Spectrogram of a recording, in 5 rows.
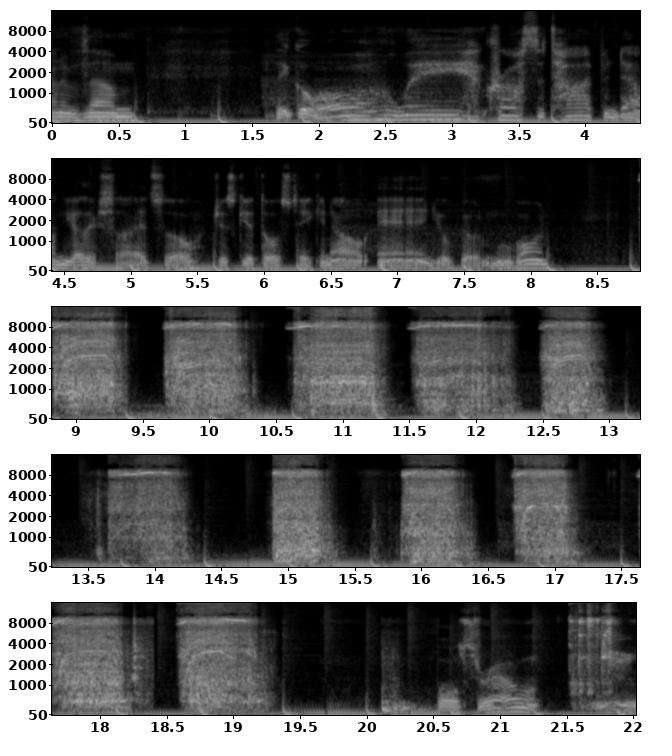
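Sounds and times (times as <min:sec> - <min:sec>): cordless power tool whining: 0:08.8 - 0:19.3.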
